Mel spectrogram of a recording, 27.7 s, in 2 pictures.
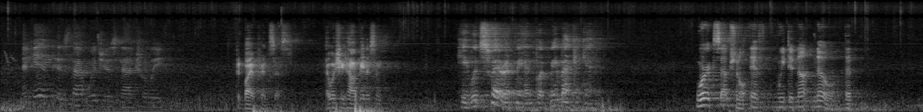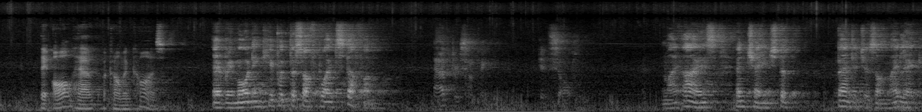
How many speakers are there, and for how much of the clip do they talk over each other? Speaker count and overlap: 4, no overlap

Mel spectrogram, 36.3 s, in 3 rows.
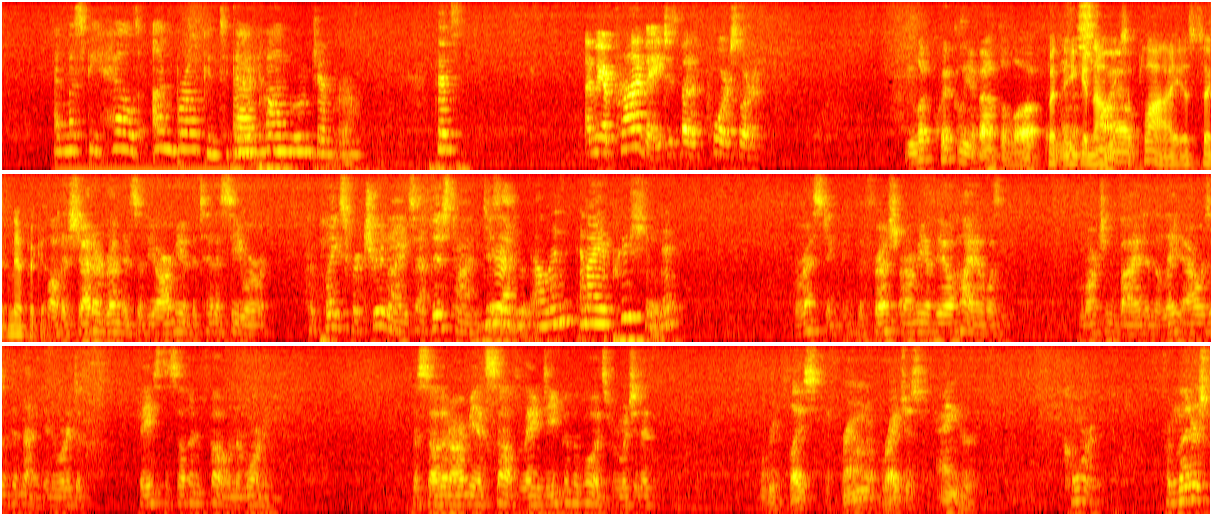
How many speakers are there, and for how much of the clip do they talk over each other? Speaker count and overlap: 7, about 7%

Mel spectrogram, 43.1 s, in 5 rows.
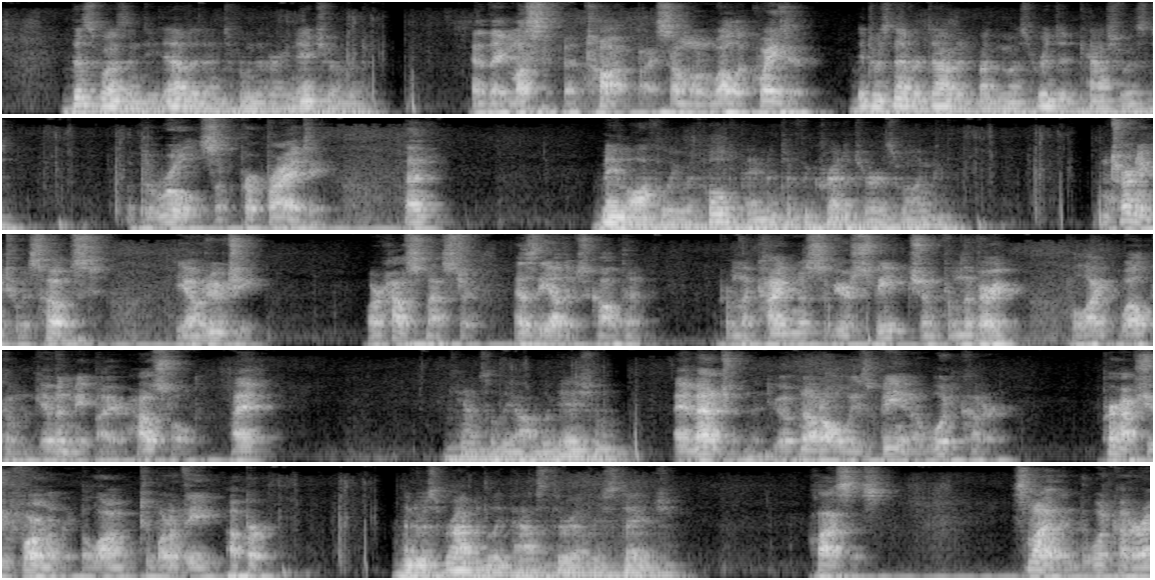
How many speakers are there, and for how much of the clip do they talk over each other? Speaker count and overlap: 2, no overlap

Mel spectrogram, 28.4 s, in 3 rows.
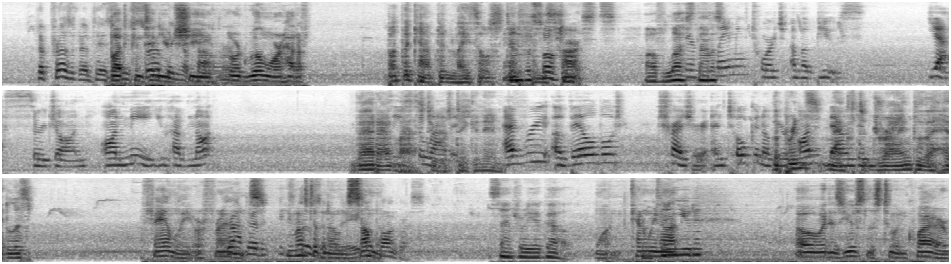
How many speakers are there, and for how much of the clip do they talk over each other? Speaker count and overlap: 5, about 28%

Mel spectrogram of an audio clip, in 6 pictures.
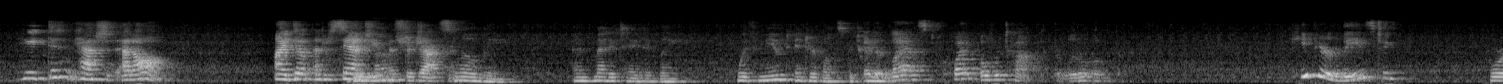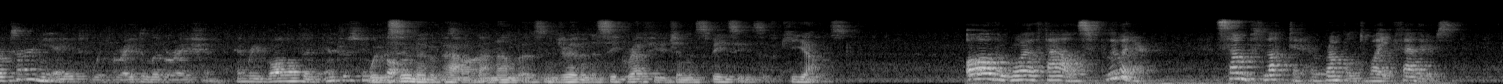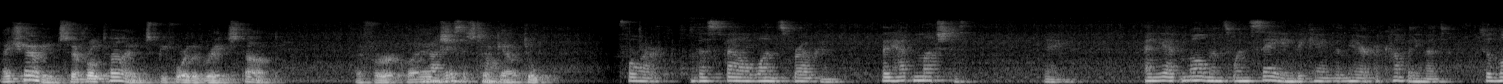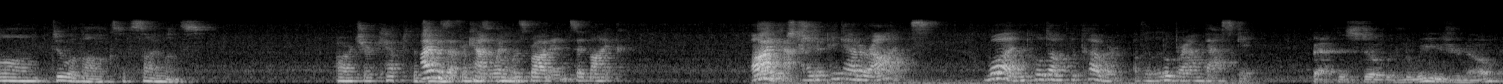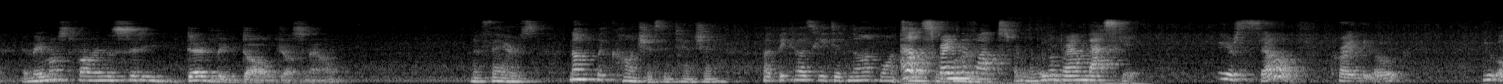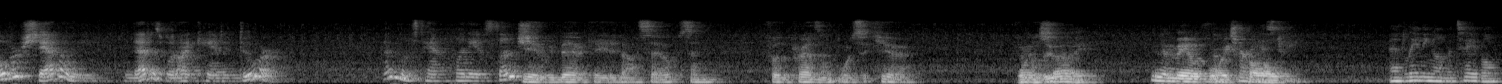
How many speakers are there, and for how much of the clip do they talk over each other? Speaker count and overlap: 7, about 10%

